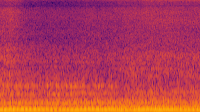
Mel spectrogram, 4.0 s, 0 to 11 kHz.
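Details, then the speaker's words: Truck diesel climbing a long grade under load at about 100° engine temperature: deep steady drone with a thin high turbo whistle on top; normal turbo whistle. "турбіна свисти твоє ще раз неби добре на Volvo"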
